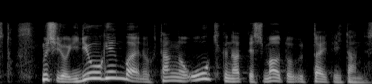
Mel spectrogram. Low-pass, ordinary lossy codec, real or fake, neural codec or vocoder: 7.2 kHz; none; real; none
